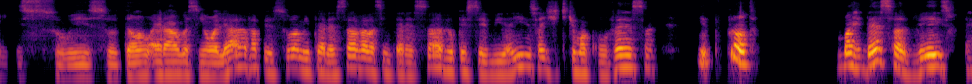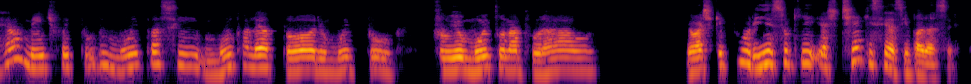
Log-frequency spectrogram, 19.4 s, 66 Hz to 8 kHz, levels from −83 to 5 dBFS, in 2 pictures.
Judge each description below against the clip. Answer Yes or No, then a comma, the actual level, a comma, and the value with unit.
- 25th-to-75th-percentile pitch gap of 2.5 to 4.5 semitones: No, wide, 5.6 semitones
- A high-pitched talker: No, medium, 155 Hz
